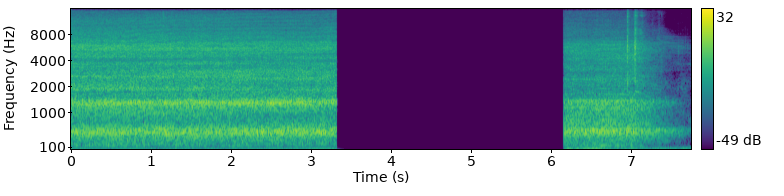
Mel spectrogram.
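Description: Hair dryer blowing with a steady hiss to dry tea-dyed envelopes, cutting out for about three seconds, then resuming and tapering off.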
